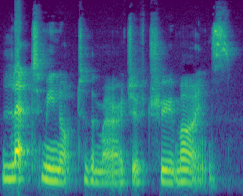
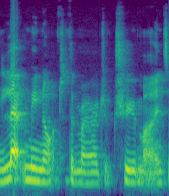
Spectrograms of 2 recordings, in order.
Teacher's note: the iambic Rhythm there is reversed and that's known as trochaic substitution so it places emphasis on that opening line and there are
